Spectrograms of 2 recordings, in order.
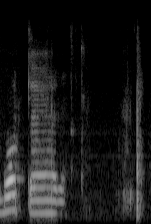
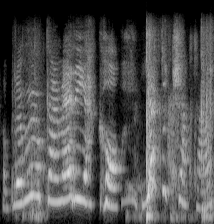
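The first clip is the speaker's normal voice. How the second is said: loud, high, impatient outburst; exasperated shout; 10 semitones higher, 16 dB louder than usual. Real, not acted. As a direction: yell it out in frustration. Impatient outburst at stalled stream.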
